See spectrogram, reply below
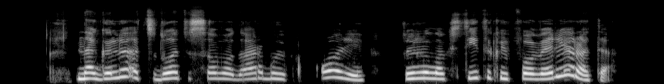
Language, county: Lithuanian, Kaunas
